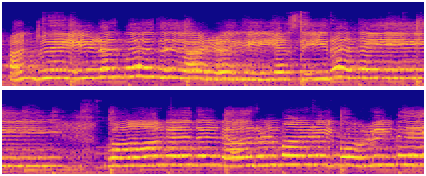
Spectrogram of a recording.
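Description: Women singing a Tamil Christian hymn into microphones, with electronic keyboard accompaniment holding low sustained notes under the melody. The voices break briefly between phrases about five seconds in, then carry on.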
